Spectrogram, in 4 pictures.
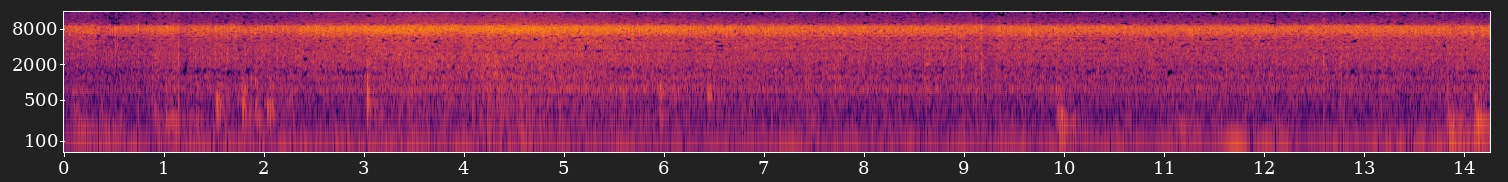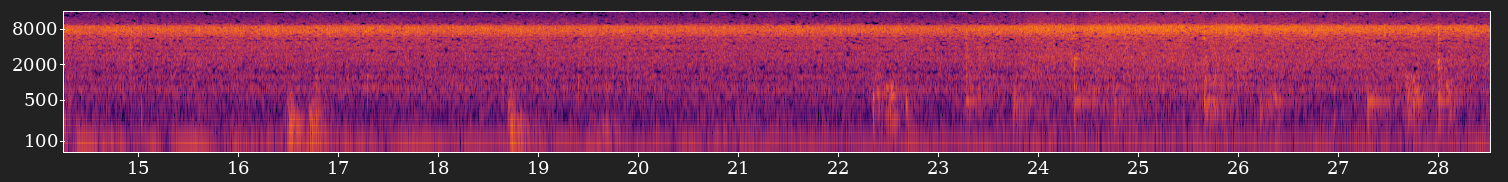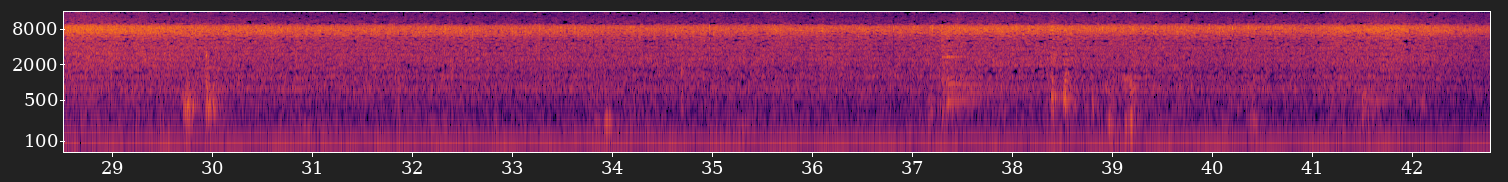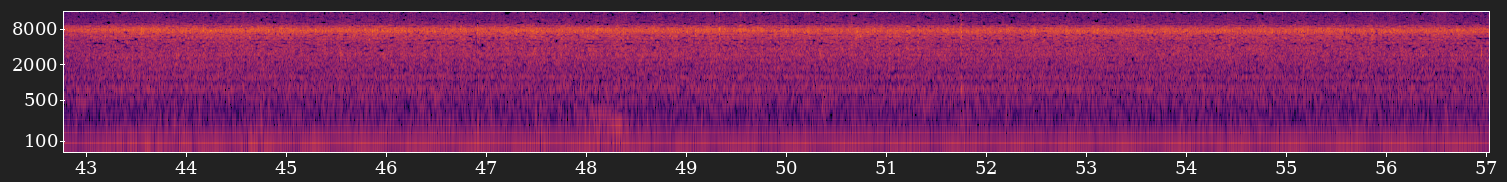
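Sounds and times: vegetables sizzling in a pan: 0.0s - 57.0s
spoon knocking on pan: 1.4s - 2.3s, 22.3s - 28.9s, 29.6s - 30.2s, 37.2s - 39.4s.

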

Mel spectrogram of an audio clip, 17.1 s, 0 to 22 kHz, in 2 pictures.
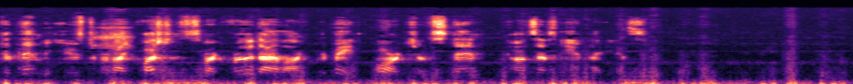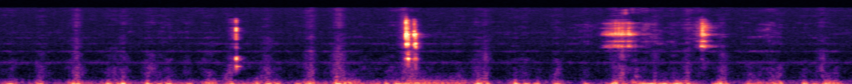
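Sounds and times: low rumble: 0.5s - 17.0s
mouse clicks: 12.5s - 12.8s.

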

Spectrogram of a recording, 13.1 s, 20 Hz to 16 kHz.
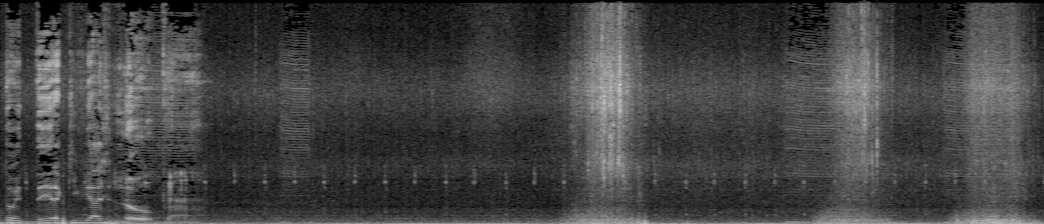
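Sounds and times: engine and road rumble: 0.0s - 13.0s
heavy rain on car: 0.0s - 13.0s
rushing swish: 11.8s - 13.0s.

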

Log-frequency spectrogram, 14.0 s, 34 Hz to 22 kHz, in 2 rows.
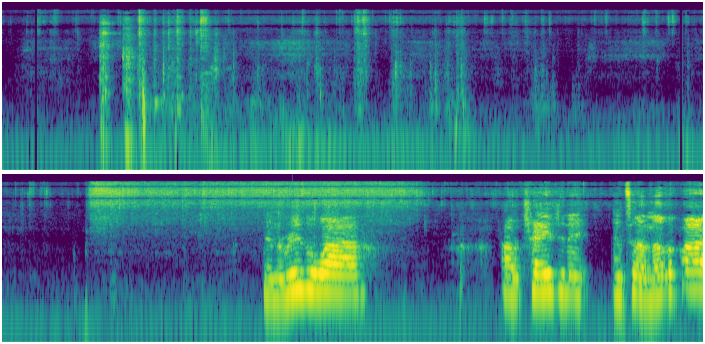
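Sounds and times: butter sizzling in a frying pan: 7.8s - 11.4s.

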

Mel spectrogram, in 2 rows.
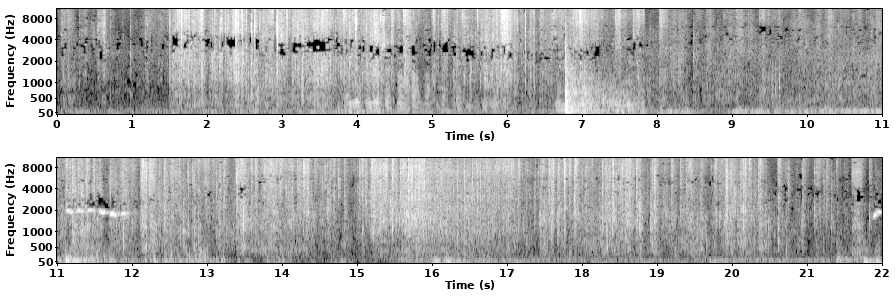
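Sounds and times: bump: 6.6s - 13.1s
dry dog food pouring: 11.4s - 20.8s.

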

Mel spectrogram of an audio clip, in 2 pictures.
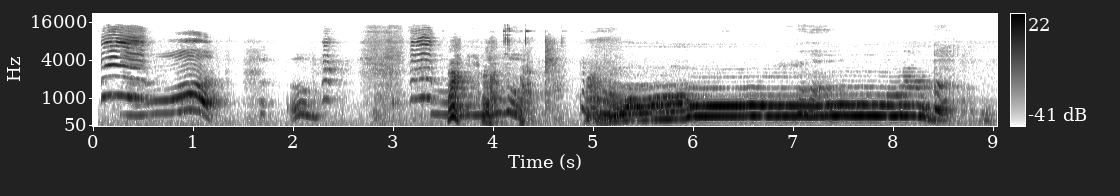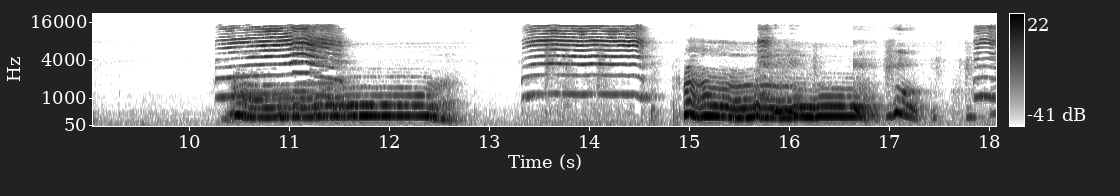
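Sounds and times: dog howling: 10.3s - 12.8s.

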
